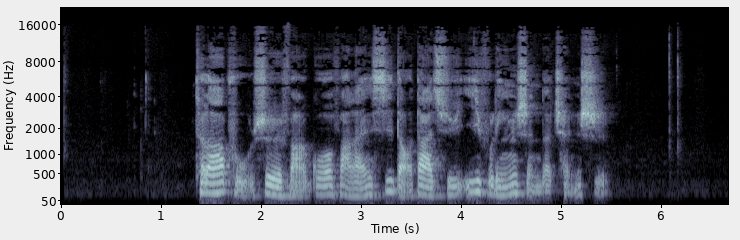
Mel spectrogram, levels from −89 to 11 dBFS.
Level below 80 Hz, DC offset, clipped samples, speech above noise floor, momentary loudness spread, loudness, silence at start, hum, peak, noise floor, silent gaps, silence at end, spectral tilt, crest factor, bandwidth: -64 dBFS; under 0.1%; under 0.1%; 49 dB; 7 LU; -16 LUFS; 1.35 s; none; 0 dBFS; -66 dBFS; none; 1.25 s; -2 dB/octave; 20 dB; 16.5 kHz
